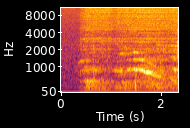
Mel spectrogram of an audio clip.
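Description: A faint animal call, one drawn-out note falling in pitch, comes about a second after the sound cuts in from dead silence.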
